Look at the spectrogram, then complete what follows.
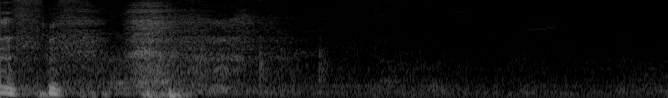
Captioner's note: laughing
